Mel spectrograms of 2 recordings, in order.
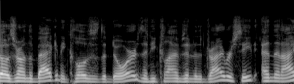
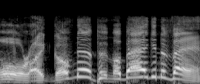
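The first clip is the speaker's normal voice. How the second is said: bad, over-the-top put-on Cockney accent, sing-song; 10 semitones higher, 7 dB louder than usual. Imitating how a woman talked, admitting being unable to do accents: bad Cockney accent. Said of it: "I can't do accents".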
